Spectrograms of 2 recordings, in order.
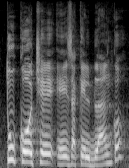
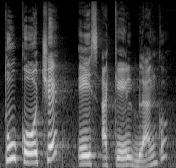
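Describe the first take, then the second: First: Slow Spanish sentence, "tu" rising; Spanish example read slowly. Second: Very slow teaching repeat. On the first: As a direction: read it like a teacher's model line. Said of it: "Spanish example read aloud". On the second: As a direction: drag "Tu coche es aquel blanco?" out, syllable by syllable. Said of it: "repeated slower for students". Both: Shown as a demonstration.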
